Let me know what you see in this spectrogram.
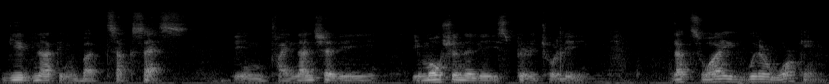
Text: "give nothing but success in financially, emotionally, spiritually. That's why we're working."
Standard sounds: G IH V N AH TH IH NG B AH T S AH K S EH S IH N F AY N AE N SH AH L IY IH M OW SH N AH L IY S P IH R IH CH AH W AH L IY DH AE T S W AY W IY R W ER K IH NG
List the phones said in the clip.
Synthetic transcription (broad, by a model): G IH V N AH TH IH NG B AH T S AH K S EH S IH N F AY N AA N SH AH L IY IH M OW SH N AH L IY S P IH R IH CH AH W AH L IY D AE T S W AY W IY R W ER K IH NG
